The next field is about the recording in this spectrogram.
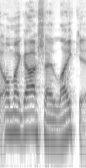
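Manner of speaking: normal talking voice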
